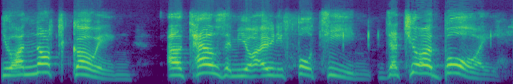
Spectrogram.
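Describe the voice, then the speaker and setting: A woman's voice: a little high, very animated, a little slow, darkish tone, no echo, muffled recording. A woman reading a protective older brother, a young soldier, in an amateur screenplay read-through. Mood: firm, worried.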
